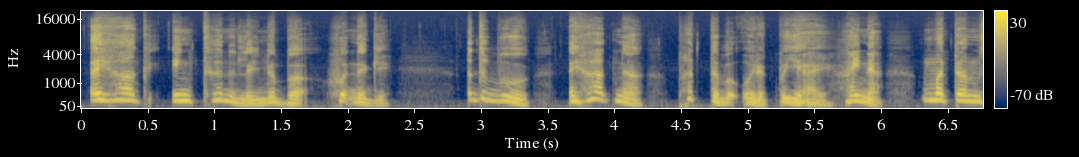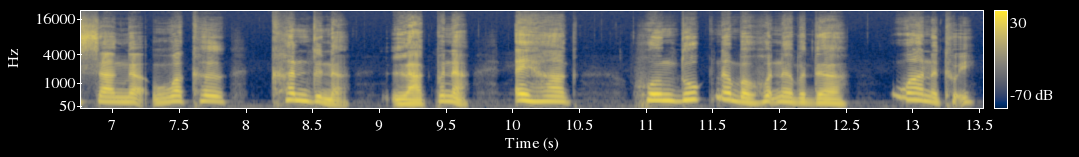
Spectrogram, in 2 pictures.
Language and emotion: Manipuri, disgusted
